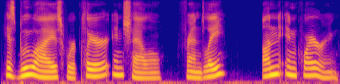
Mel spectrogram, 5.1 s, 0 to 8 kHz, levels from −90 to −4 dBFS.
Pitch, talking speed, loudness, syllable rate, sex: 190 Hz, 105 wpm, -16 LUFS, 3.5 syllables/s, female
